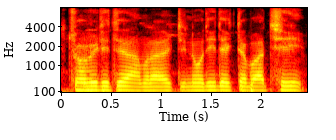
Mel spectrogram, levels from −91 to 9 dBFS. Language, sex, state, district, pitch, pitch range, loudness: Bengali, male, West Bengal, Cooch Behar, 130 Hz, 130-135 Hz, -14 LUFS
